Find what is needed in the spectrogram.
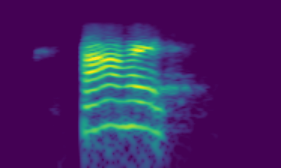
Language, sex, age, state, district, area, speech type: Hindi, female, 45-60, Uttar Pradesh, Ayodhya, rural, conversation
